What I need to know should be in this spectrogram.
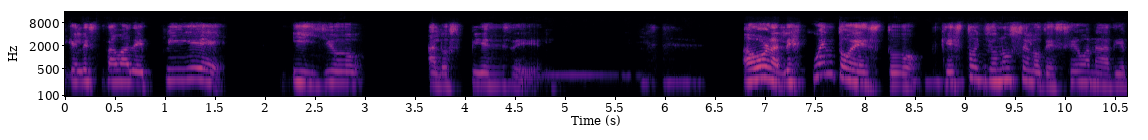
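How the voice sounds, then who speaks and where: A woman missionary telling a personal testimony during a church Bible study, swinging between loud, pleading bursts and hushed, tearful lows. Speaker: missionary preacher.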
